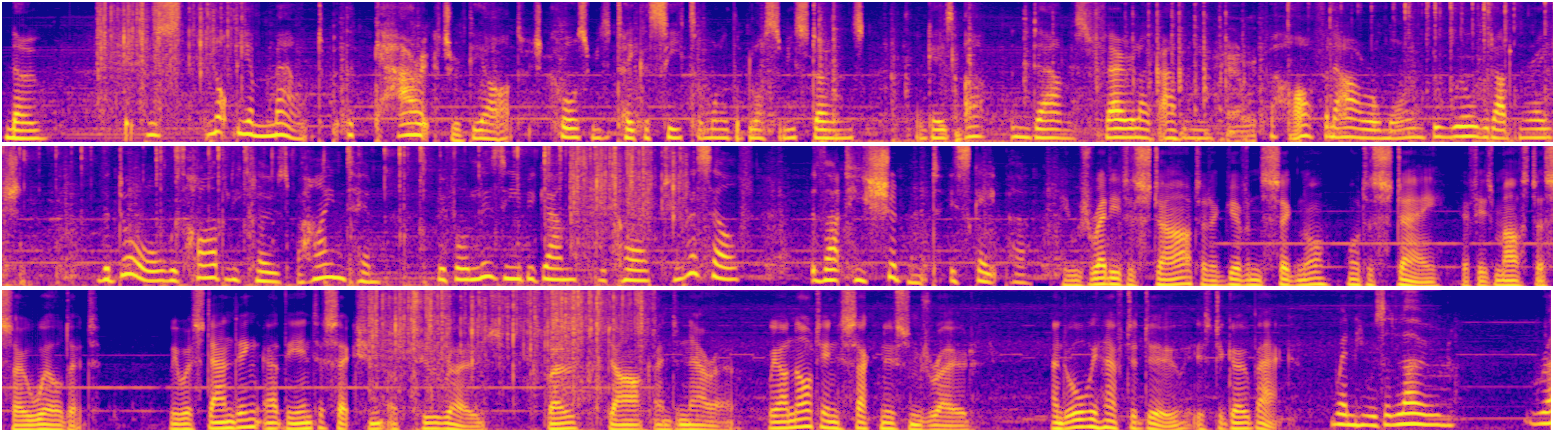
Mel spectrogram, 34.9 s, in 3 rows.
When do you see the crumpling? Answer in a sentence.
You can hear the crumpling from 0.7 to 1.9 s, from 15.8 to 16.9 s and from 26.0 to 28.2 s.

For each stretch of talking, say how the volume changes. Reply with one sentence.
The talking can be heard from 0.0 to 34.8 s, at a steady volume.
